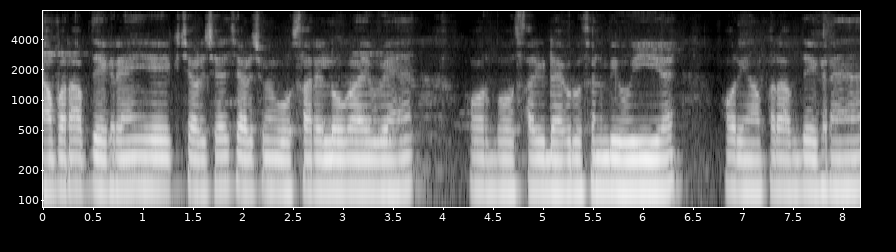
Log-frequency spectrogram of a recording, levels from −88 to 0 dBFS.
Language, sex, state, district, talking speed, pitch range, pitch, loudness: Hindi, male, Haryana, Rohtak, 235 wpm, 125-130 Hz, 130 Hz, -15 LUFS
